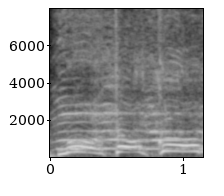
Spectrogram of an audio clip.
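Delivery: title shouted out loud. Retold or imitated. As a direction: call out the title like a trailer. Anuncia o título em grito. (título gritado)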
